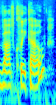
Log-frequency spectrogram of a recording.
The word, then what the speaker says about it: Veuve Clicquot: So, it's actually pronounced Veuve Clicquot.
